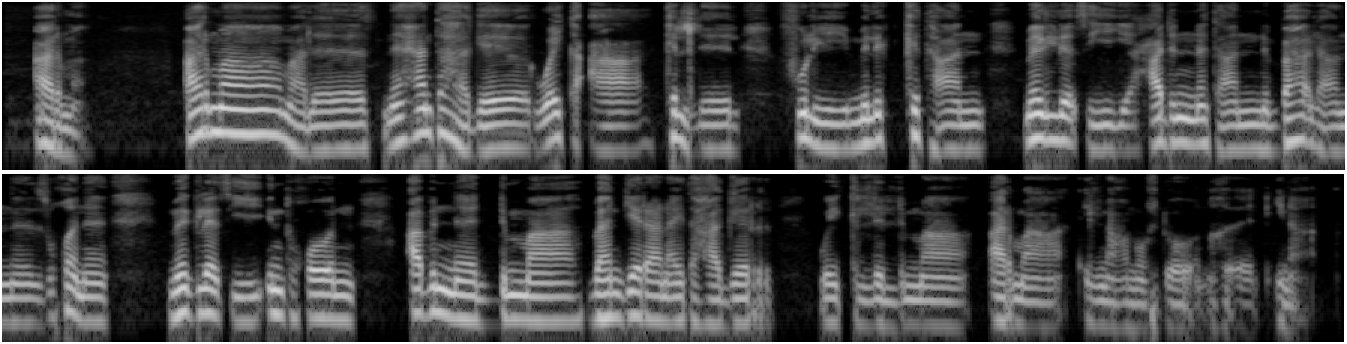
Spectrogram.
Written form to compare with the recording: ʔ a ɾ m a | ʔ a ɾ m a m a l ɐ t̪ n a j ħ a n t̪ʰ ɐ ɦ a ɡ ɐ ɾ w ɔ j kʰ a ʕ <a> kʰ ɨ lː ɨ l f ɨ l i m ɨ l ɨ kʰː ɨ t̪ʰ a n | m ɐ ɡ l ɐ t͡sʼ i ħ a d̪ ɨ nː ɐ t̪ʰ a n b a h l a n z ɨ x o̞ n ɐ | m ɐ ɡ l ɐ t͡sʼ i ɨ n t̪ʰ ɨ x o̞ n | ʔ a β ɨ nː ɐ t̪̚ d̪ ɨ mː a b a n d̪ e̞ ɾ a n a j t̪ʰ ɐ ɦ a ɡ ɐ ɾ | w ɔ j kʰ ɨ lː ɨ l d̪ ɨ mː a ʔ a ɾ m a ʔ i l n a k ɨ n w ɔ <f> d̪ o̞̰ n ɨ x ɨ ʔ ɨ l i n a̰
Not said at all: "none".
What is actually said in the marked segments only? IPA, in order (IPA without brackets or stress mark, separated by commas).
a, s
